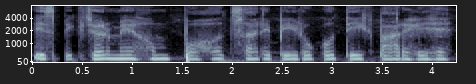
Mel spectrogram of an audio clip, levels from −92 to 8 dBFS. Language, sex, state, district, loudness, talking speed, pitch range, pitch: Hindi, male, Assam, Kamrup Metropolitan, -22 LUFS, 170 wpm, 185-195 Hz, 190 Hz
